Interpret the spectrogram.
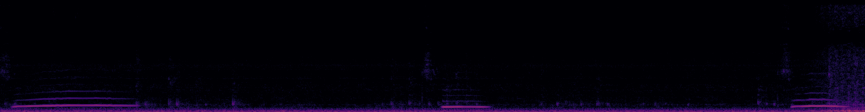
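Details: Domestic duck snoring while asleep, giving a longer squeaky, slightly rising note and then two shorter nasal squeaks spaced about three seconds apart, against a constant low-pitched hum.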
